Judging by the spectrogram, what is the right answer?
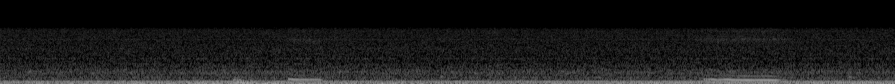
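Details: A sleeping cat snoring in the dark: a low, steady rumbling with a few faint whistly notes on the breaths in an otherwise quiet room.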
